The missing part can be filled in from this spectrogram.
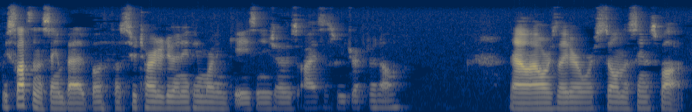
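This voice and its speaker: Here a young man in a mid-range voice reads visual novel narration at a quick pace with a level tone, playing the casual let's player who throws in asides and gamer slang. The audio is slightly dull, with soft game music underneath.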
